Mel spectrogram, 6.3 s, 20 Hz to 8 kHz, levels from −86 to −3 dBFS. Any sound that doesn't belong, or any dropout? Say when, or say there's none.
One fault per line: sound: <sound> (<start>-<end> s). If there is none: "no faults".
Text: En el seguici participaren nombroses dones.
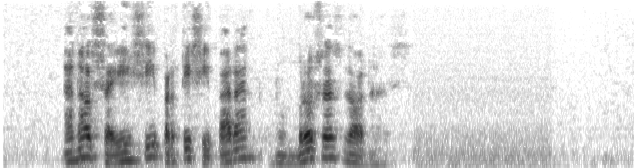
no faults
